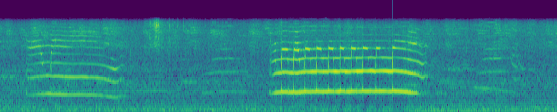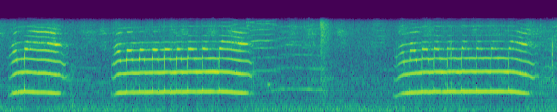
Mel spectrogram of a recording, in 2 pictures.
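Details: Tomcat calling his owner from the roof during a windy day: loud, sustained flat meows about two seconds long, alternating with short downward-curving mews, repeated roughly every three seconds against a background of wind.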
